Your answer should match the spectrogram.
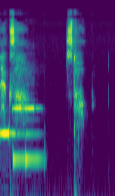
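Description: An Amazon Echo Dot's alarm chime, a clear repeating ringing tone that cuts off just under a second in, with a hushed, whispered voice over its start and another short whispered word about a second and a half in.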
